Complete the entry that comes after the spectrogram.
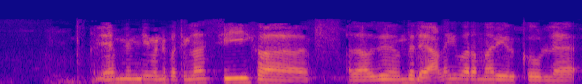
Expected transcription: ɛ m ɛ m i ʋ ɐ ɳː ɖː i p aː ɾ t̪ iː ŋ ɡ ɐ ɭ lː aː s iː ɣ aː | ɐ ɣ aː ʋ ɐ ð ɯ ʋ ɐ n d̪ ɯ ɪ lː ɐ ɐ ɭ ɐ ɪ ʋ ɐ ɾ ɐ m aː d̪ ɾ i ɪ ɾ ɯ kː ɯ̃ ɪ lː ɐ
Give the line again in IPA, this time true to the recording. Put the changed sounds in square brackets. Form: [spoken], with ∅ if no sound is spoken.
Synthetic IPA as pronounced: ɛ m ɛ m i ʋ ɐ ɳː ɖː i p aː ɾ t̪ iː ŋ ɡ ɐ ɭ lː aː s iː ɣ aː | ɐ [ð] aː ʋ ɐ ð ɯ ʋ ɐ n d̪ ɯ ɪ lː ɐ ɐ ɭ ɐ ɪ ʋ ɐ ɾ ɐ m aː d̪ ɾ i ɪ ɾ ɯ kː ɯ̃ ɪ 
